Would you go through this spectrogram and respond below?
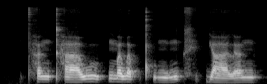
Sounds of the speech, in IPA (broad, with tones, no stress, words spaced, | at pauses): t̪ʰɐ˧ŋkʰaː˨˥wuː˨˥k̚ mɐ˥wɐ˧p̚ kʷʰɐ˨ŋʊ˥ŋ t͡sʰɪ˧k̚jaː˨˩lɐ˧ŋ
